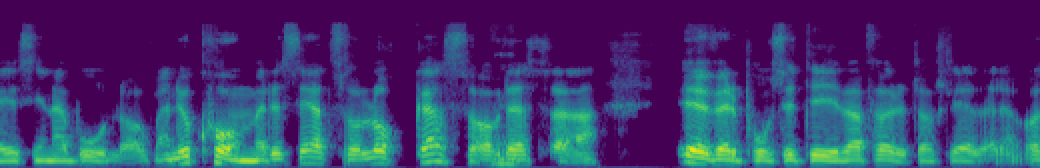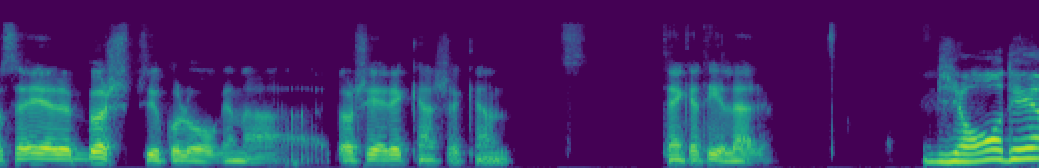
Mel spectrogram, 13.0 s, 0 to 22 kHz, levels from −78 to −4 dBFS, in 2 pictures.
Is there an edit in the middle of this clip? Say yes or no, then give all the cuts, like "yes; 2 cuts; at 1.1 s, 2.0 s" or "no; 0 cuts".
yes; 1 cut; at 2.2 s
